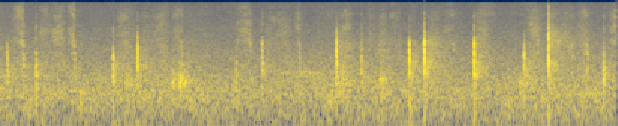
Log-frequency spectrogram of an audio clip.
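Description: Chalk writing on a chalkboard: faint, irregular taps and short scratches as lines and letters are drawn.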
